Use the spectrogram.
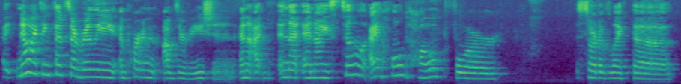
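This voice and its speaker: A woman's voice: on the high side, expressive, a little slow. A woman speaking as a podcast guest and researcher in casual intellectual conversation, thinking aloud with plenty of "like" and "you know".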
